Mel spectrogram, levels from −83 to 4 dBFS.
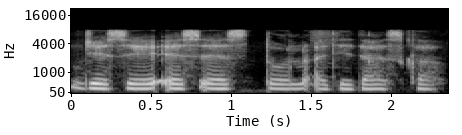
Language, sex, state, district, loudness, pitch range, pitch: Hindi, female, Arunachal Pradesh, Papum Pare, -15 LUFS, 210-225 Hz, 215 Hz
